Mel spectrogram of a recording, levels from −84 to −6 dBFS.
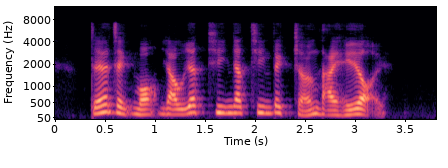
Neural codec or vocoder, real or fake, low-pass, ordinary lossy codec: codec, 16 kHz, 1 kbps, FunCodec, trained on Chinese and English, 50 frames a second; fake; 7.2 kHz; MP3, 64 kbps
